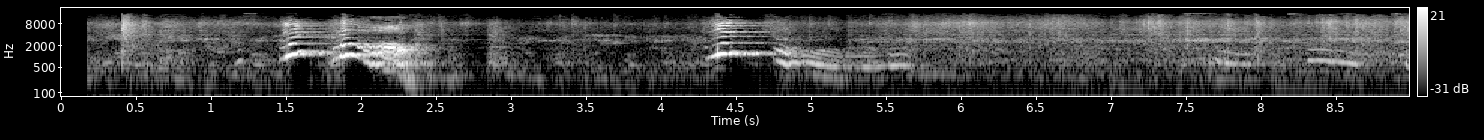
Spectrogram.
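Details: Dandie Dinmont Terrier puppies, seven weeks old, playing and ripping crumpled newspaper to shreds; two short high yelping whines near 1.5 and 4.5 seconds, with rustling paper, background voices and a faint squeak later.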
